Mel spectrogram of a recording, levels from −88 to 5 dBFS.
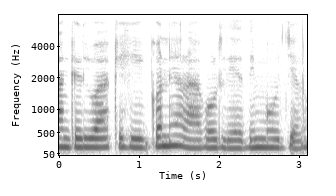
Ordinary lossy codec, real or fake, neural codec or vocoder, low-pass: none; real; none; 7.2 kHz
